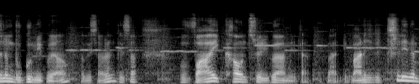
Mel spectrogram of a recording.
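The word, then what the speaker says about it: Viscount: 카운트가 아니고 y 카운트에 s 음이고 여기서는 그래서 y 카운트로 읽어야 합니다 많이들 틀리는 발음인데 좀 조심해야 돼요 그래서게 작 그다음에 숫자도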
